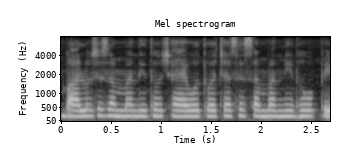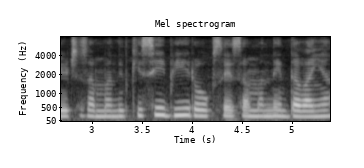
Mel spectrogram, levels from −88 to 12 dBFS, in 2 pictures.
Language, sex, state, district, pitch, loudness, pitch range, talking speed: Hindi, female, Bihar, Katihar, 205 Hz, -16 LUFS, 200-210 Hz, 210 wpm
